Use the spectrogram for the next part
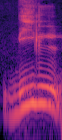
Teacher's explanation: اگر صفت جهر و شدت در با مراعت نشود با ما به پ تبدیل میشه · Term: صفت شدت و جهره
